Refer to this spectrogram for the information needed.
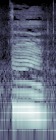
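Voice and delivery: loud, savoring mmm of pleasure; appreciative mmm. Real, not acted. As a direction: hum with delight at the taste. Tasting the crispy pork.

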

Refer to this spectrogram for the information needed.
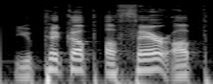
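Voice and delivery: ordinary talk, nothing marked

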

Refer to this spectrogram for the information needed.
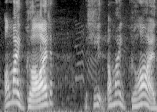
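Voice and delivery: loud, drawn-out oh my god; shocked outcry. Real, not acted. Player sees Sims yelling at each other, shocked. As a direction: exclaim in shock, stretching the words.

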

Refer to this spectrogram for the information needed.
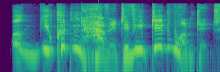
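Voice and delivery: very high queen's voice. A narrator's reading.

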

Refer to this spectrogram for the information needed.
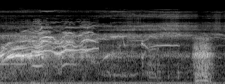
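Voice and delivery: shrieking victory laugh. Real, not acted. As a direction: cackle with disbelieving joy. Laughing after making it.

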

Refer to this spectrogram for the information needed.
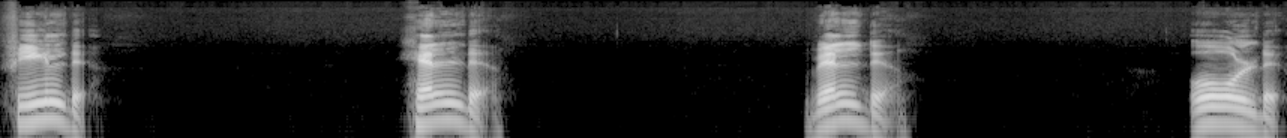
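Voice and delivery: "ஃபீல்டு, ஹெல்டு, வெல்டு, ஓல்டு" loud and high, ending in "ldu"; LD sound demo. Shown as a demonstration. Teacher reading LD examples, "ஃபீல்டு, ஹெல்டு, வெல்டு, ஓல்டு" loud and separate. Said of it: "இல்டு அப்படிங்கிற உச்சரிப்பை தருகிறது".

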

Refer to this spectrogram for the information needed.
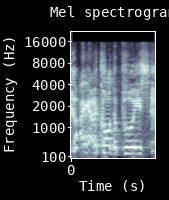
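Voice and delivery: normal talking voice

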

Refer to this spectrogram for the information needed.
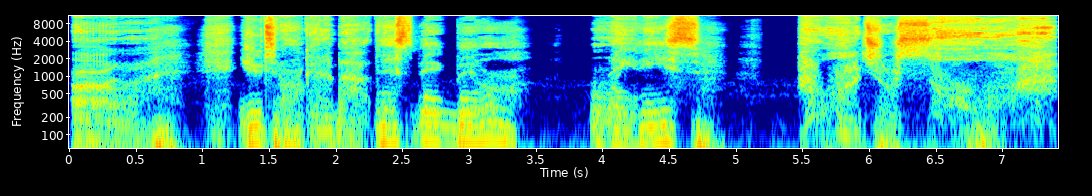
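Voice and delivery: lightly hammed-up soul-stealer, drawn out; put-on villain voice. Streamer teasing viewers in a mock menacing voice.

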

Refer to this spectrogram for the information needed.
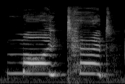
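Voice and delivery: loud, high cry of astonishment; big, high storybook outburst; gasped exclamation. A narrator's reading. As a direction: exclaim it as a startled story bear. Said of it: "gasped the bear".

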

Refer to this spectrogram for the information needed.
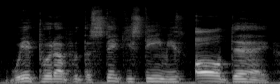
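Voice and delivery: complaint building to a loud, high bark; grumble, then explode on the repeat; fed-up rant rising to a shout; angry growl. A narrator's reading. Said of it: "growled Airy".

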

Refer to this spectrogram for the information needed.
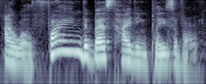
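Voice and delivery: ordinary delivery

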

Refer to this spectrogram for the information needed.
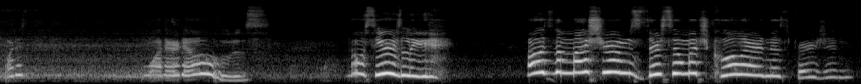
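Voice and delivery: squeaky high surprise that rushes out; voice shot way up. Real, not acted. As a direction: let the voice jump high in delight at the mushrooms. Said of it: "I don't know why my voice went like that".

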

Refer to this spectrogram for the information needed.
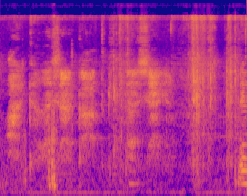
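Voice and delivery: slow breathy aside; slow whisper. Real, not acted. Girl whispering that the paper fell down. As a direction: whisper the mishap slowly.

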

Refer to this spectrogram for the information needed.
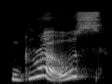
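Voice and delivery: "gross" said grohs, with an oh glide; long-vowel "gross"; exception with long O. Shown as a demonstration. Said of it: "ми маємо винятки".

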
